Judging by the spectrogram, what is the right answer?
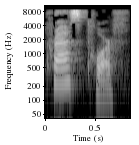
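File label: "crashproof", English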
